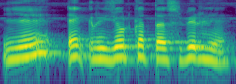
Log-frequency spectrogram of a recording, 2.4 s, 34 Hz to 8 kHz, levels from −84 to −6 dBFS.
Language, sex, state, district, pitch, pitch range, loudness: Hindi, male, Arunachal Pradesh, Lower Dibang Valley, 185 Hz, 175-200 Hz, -15 LUFS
